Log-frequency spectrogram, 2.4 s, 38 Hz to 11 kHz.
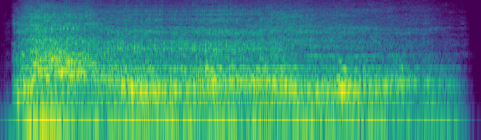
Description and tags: Monster roar 8
A monster roaring.
Source material recorded with either a RØDE Nt-2A or AKG D5S.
